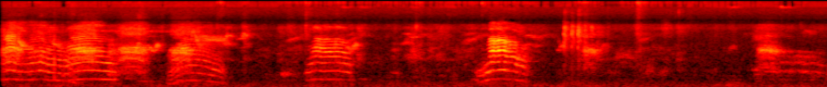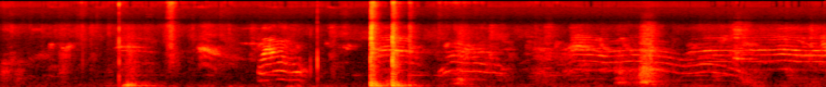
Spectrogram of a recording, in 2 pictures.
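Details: Two kittens meowing indoors, a rapid string of short, arched, tonal meows, some rising then falling, with brief pauses and a few dull thumps around the middle.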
